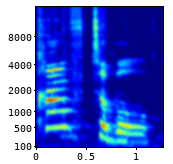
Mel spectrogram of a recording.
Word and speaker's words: comfortable: Another is the word comfortable. Not comfortable.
